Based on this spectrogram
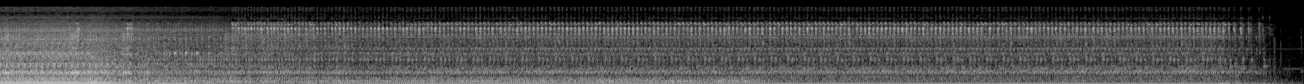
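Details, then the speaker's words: Seat 1.4 TSI petrol engine at idle: steady high squeal over a rattly idle with a faint background knock, from the rear area of the engine; exact source unknown. "Also ich denke, man hört es ganz deutlich. Aber es kommt doch definitiv aus diesem hinteren Bereich jetzt hier."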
